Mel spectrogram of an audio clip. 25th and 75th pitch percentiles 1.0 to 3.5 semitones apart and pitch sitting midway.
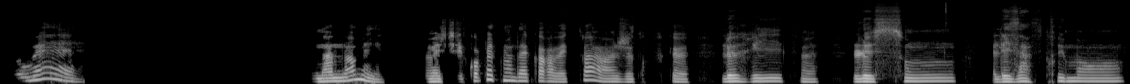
Yes: average, 3.2 semitones; medium, 145 Hz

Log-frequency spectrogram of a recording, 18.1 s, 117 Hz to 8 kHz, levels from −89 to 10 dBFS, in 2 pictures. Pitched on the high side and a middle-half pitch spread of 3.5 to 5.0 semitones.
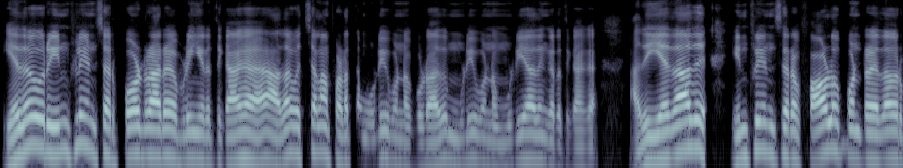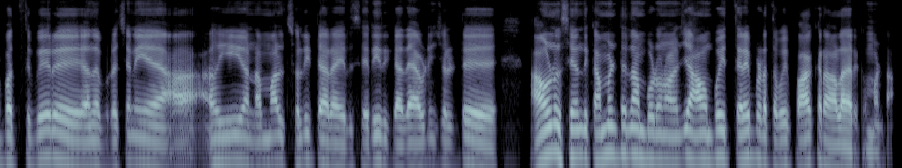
No: low, 135 Hz; average, 4.1 semitones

